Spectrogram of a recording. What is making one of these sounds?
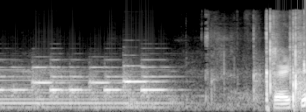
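A piano plays a few notes.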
